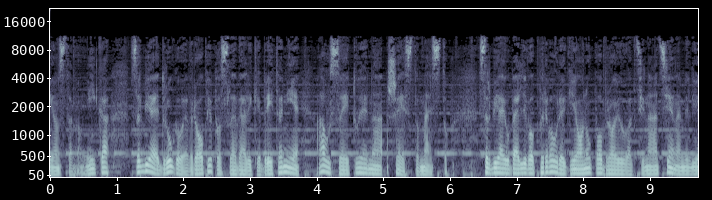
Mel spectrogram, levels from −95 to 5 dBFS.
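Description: No dropouts, clicks, distortion or timing glitches turn up anywhere in the recording.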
